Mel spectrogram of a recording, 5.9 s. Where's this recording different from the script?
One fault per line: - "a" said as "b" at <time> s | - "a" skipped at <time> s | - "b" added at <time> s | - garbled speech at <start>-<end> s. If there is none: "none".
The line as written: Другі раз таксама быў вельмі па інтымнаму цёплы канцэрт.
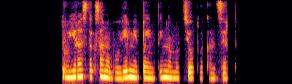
none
